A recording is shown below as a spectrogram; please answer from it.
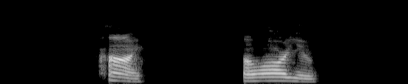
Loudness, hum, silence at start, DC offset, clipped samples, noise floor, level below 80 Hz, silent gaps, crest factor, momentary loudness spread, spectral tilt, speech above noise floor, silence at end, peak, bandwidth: -17 LUFS; none; 1 s; under 0.1%; under 0.1%; under -90 dBFS; -72 dBFS; none; 20 dB; 14 LU; -8 dB/octave; over 74 dB; 0.95 s; -2 dBFS; 4.9 kHz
